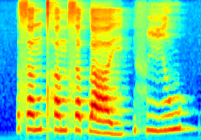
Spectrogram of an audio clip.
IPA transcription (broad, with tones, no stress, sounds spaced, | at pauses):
s ɐ˨˧ n t̪ʰ ɐ˨ m s ɐ˨ k̚ l aː˨˩ j | f iː˨˧ w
